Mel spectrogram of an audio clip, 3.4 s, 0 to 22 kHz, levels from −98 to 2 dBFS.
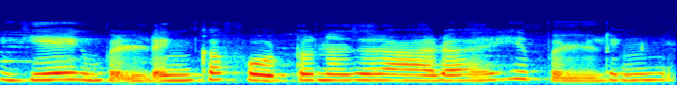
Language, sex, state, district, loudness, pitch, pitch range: Hindi, female, Bihar, Saharsa, -19 LUFS, 260 Hz, 245-275 Hz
